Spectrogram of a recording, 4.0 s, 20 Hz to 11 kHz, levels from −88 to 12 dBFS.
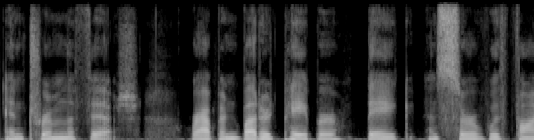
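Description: No technical faults can be heard in this recording.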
